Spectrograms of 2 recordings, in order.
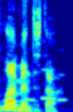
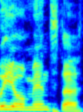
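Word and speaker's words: Leominster: miles west of boston it's la minster okay but leo minster yeah they say leo it's spelled leo listen you there's a lot of towns in massachusetts no lemon stuff pretend the o isn't even there okay lemon stir lemon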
